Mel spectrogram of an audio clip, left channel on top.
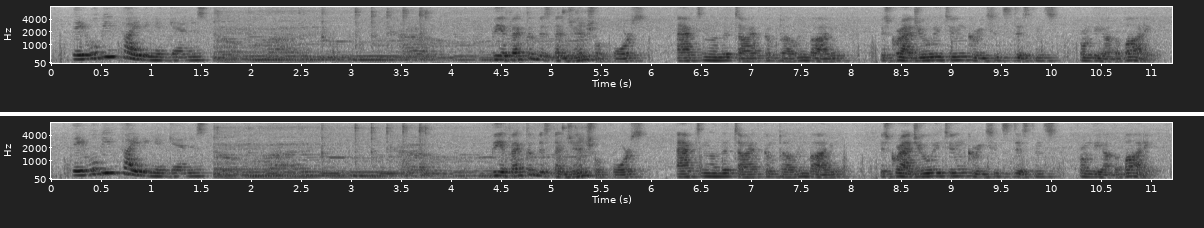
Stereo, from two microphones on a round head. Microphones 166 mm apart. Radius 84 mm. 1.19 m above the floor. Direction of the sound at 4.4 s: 90° right.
